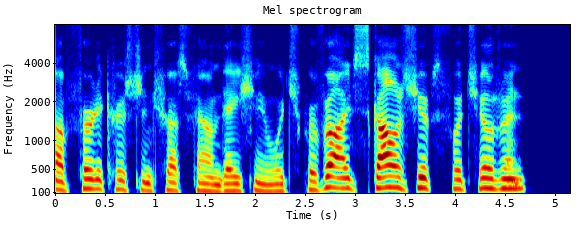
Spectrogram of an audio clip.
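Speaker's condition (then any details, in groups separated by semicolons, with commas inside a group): No condition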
